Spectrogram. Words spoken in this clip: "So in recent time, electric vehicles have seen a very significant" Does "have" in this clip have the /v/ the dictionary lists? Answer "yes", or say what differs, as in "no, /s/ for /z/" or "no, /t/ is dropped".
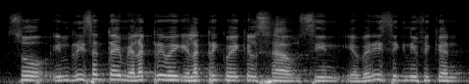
yes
